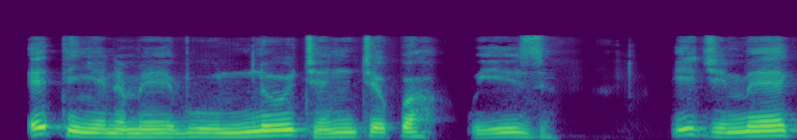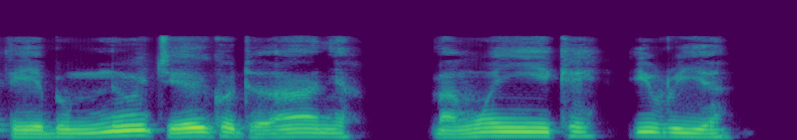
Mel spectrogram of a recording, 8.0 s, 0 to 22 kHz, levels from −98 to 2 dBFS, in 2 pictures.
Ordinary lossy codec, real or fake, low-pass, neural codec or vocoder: none; fake; none; codec, 16 kHz, 2 kbps, X-Codec, WavLM features, trained on Multilingual LibriSpeech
